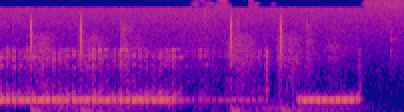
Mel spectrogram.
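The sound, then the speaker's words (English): A quiet phone ringtone heard while calling: a steady electronic tone rings for about half a second, pauses, then rings again briefly, with faint low thumps underneath. “Got a very quiet ringtone.”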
